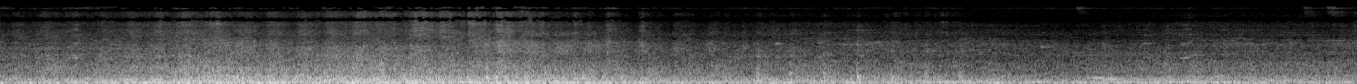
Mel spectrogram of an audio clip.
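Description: Freight train of autorack cars rolling past at close range: a steady rumble of steel wheels on the rails with repeated clicks, loudest a few seconds in and easing slightly toward the end.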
